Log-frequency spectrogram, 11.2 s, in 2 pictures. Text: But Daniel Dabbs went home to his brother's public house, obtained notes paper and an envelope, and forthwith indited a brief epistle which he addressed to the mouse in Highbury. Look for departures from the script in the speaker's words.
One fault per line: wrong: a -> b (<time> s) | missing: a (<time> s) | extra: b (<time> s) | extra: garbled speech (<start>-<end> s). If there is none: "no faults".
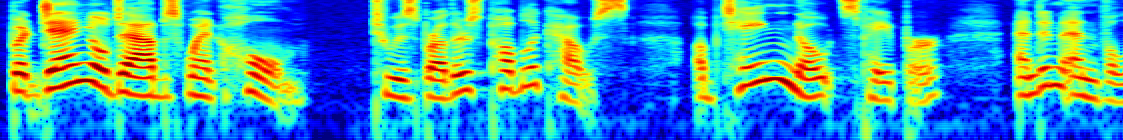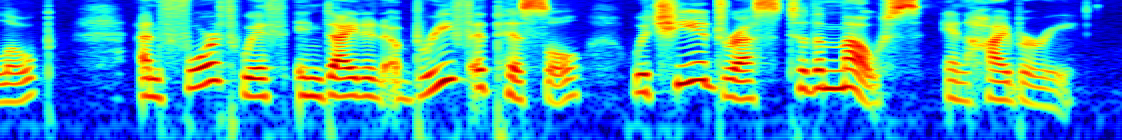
no faults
